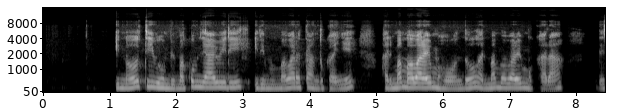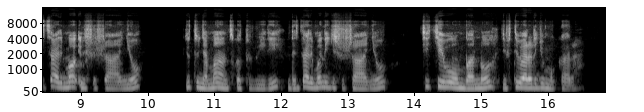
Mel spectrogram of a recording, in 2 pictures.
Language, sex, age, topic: Kinyarwanda, female, 18-24, finance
